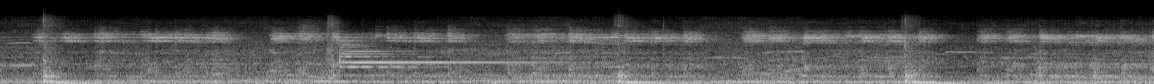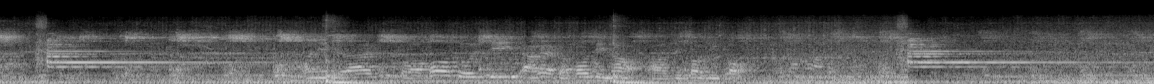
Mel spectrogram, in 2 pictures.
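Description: A truck engine rumbles slowly past.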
